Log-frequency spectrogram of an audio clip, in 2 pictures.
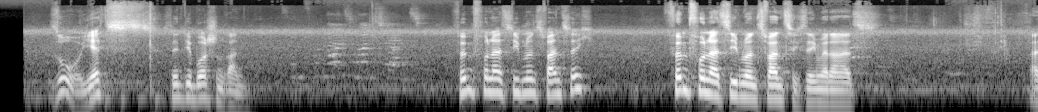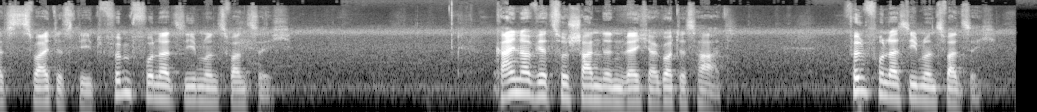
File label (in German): Ansage; Lagerversammlung 2018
